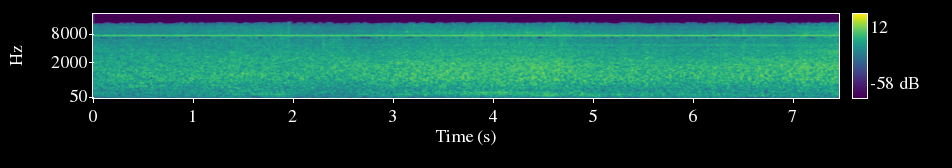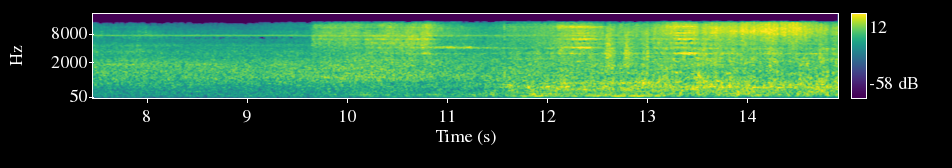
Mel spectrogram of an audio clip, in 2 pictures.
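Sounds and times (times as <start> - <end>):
low rumble of train: 0.0 - 14.9
train wheels rattling over track: 9.6 - 14.9
wheel squeals: 9.7 - 14.6.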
